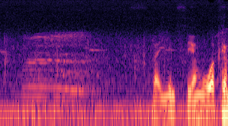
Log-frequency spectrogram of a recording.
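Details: Cattle straggling out of a forest through deep water, still calling to each other: a drawn-out, low lowing moo fades over the first second, then a man speaks close by.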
